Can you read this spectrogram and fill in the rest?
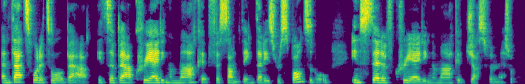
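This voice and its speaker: Woman on a panel, middle-pitched, confident, explains things with examples. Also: fairly even intonation, normal speed, vocal fry. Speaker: expert guest. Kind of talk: panel discussion.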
